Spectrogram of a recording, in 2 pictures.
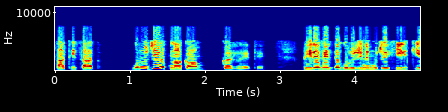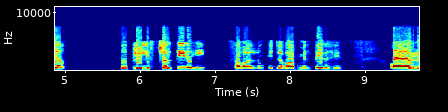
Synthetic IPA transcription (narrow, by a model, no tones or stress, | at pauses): saːt̪ʰisaːt̪ʰ | ɡʊɾud͡ʒiɐpnakaːm | kɐɾːɐɦet̪ʰḛː | d̪ʱiːɾed̪ʱiːeɡʊɾuːd͡ʒinemʊd͡ʒʱehiːlkija | ʋopleːlɪsʈ̚t͡ʃɐlt̪iɾɐɦi | sɐʋaːlõked͡ʒɐʋaːbmɪlt̪eɾɐɦe | ɔːɾ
